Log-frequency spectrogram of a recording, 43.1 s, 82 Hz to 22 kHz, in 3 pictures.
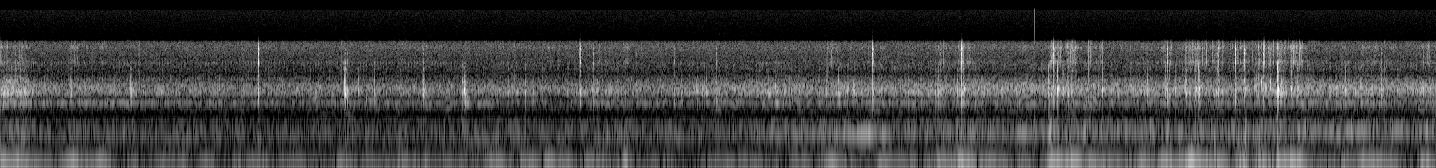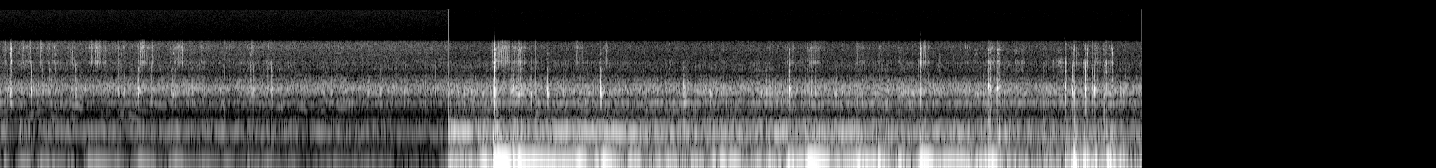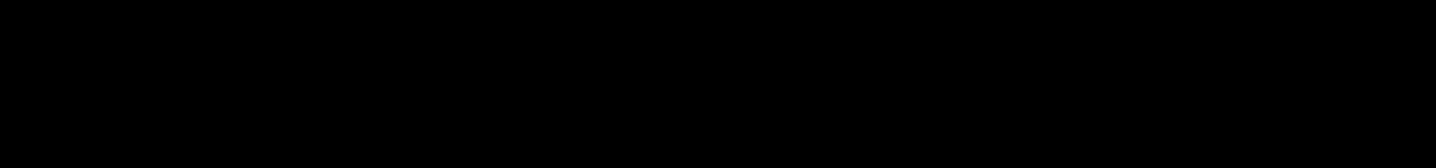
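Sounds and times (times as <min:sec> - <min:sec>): low ride rumble: 0:18.8 - 0:25.8.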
